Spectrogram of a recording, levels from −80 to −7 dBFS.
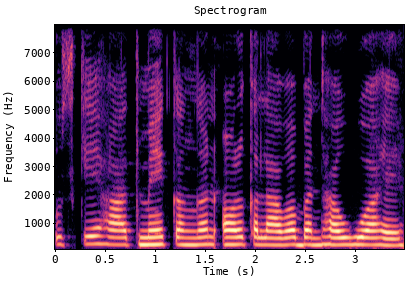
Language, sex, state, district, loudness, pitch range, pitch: Hindi, female, Uttar Pradesh, Lucknow, -13 LUFS, 245-255 Hz, 255 Hz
